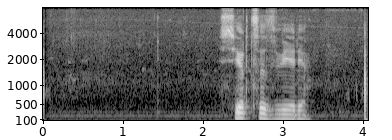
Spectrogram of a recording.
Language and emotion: Russian, neutral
